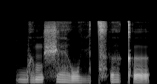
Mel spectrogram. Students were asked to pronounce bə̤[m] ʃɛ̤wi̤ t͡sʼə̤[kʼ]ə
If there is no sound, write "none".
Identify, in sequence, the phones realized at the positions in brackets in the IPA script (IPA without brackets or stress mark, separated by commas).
m, kʼ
